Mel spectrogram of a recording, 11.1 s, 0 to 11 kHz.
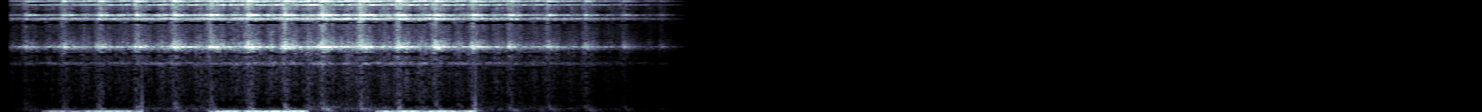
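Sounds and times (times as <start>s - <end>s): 
sleigh bells jingling: 0.1s - 4.9s.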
